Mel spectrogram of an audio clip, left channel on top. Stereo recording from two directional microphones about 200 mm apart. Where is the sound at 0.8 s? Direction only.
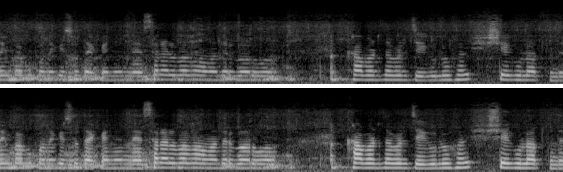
5° left (ahead or behind).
